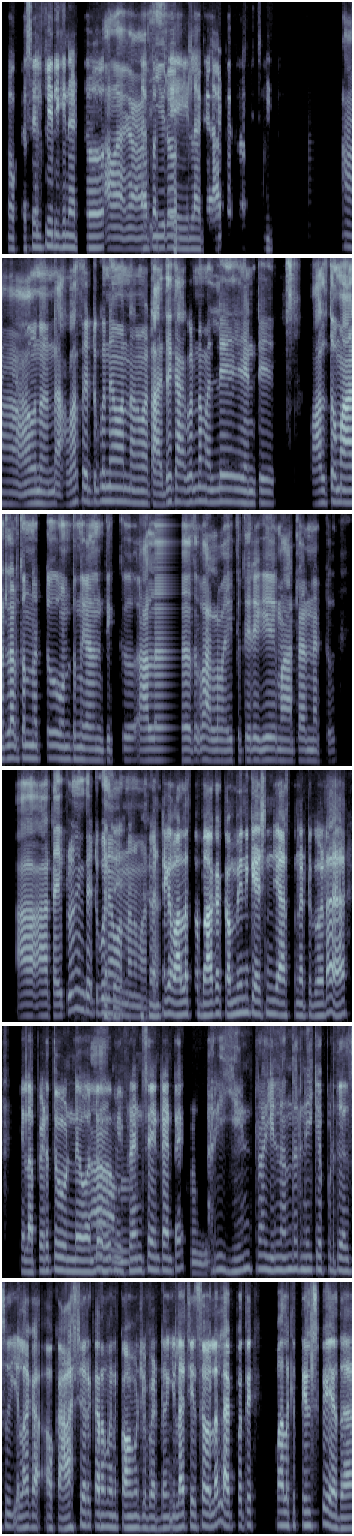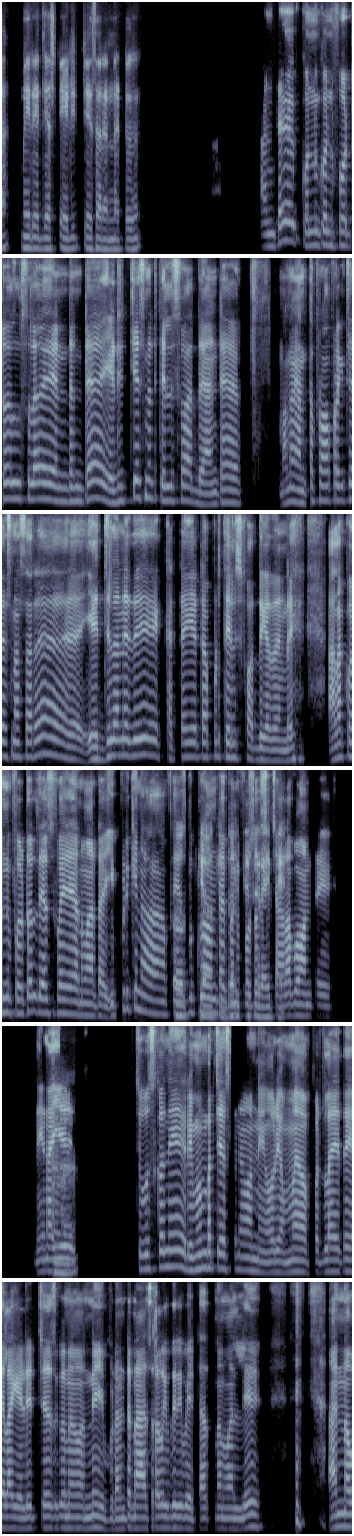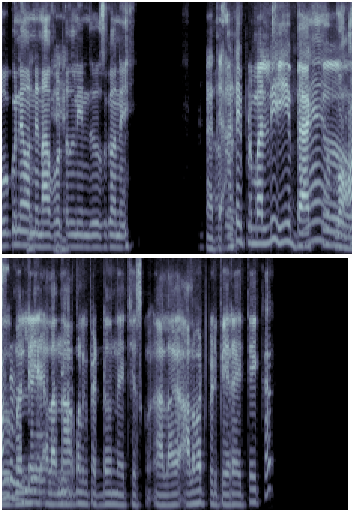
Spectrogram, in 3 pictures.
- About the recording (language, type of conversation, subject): Telugu, podcast, మీ పని ఆన్‌లైన్‌లో పోస్ట్ చేసే ముందు మీకు ఎలాంటి అనుభూతి కలుగుతుంది?
- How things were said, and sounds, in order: in English: "సెల్ఫీ"; other background noise; distorted speech; lip smack; in English: "టైప్‌లో"; giggle; in English: "కమ్యూనికేషన్"; in English: "జస్ట్ ఎడిట్"; in English: "ఎడిట్"; lip smack; in English: "ప్రొపర్‌గా"; drawn out: "సరే"; giggle; in English: "ఫేస్‌బుక్‌లో"; in English: "ఫోటోస్"; in English: "రిమెంబర్"; in English: "ఎడిట్"; in English: "నాచురల్‌గా"; giggle; giggle; in English: "బ్యాక్ టూ"; lip smack; in English: "నార్మల్‌గా"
